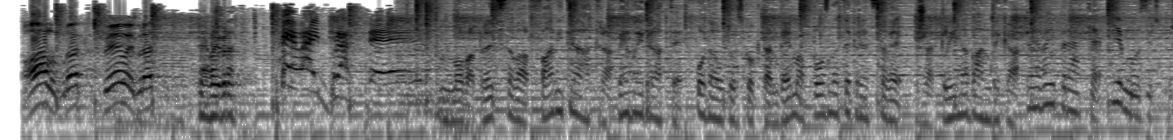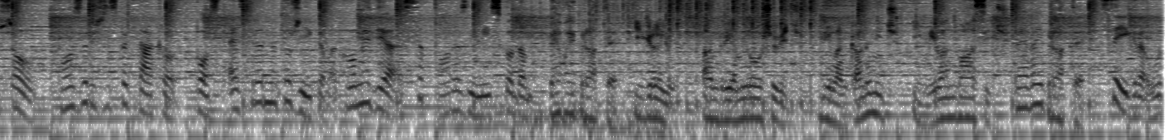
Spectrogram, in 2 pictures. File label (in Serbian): radio spot; gostovanje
